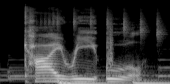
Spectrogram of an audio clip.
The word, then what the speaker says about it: Cariel: Her name was Cariel, though humans could barely pronounce it. The translator chip rendered it softly, Kai-Ri-Ul, like a sigh through static. Her skin shimmered in tones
